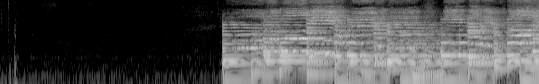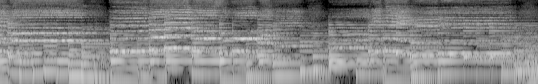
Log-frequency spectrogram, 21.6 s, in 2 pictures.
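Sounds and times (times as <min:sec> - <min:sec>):
chorus singing: 0:04.5 - 0:21.5.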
